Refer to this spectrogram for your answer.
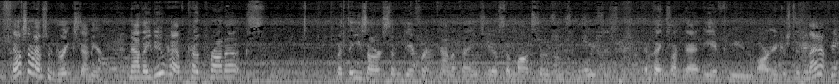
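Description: A woman talks at a fairly quick pace. Loud background noise surrounds her. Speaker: food vlogger. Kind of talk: casual vlog chat. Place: cafe. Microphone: phone near.

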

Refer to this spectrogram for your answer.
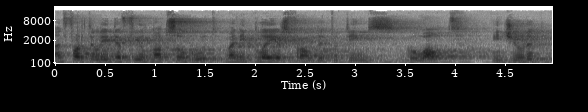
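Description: A man speaks at a moderate pace with a fairly high pitch and a dark, mellow tone. His pitch moves little, and the room echo is audible.

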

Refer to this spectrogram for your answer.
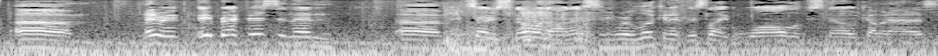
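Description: Loud background noise accompanies a man speaking at a moderate pace with ordinary pitch variation, the sound dry with no echo. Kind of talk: casual vlog chat. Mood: relaxed, cheerful. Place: car. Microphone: phone near.

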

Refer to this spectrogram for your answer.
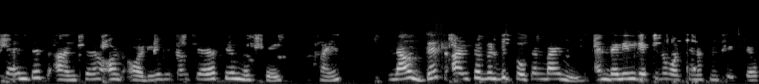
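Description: A woman's high voice at a fairly quick pace, in a dry sound with no echo. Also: quiet background. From India. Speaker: English tutor. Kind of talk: online English lesson. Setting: video call. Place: home room. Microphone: video call.

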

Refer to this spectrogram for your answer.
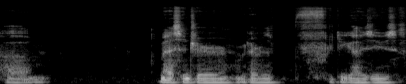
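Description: A man speaks at a fairly slow pace. His pitch is very deep and low. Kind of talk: casual screen-recording tutorial. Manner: flat, monotone.

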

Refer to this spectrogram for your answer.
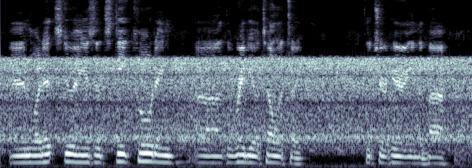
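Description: Speech at a moderate pace is heard over loud background noise. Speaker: amateur radio operator. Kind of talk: demonstration commentary. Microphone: phone near.

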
